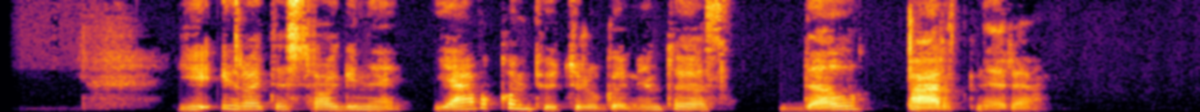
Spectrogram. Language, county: Lithuanian, Utena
